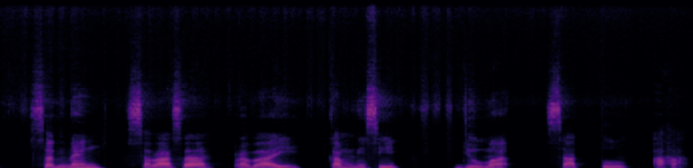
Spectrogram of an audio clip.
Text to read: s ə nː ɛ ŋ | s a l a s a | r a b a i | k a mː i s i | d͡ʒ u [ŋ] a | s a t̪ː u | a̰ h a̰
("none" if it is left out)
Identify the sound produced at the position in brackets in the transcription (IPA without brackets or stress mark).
m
